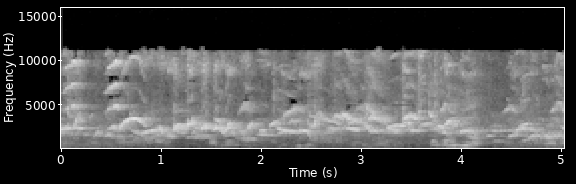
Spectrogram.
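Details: Trained white-rumped shama tested at a contest field, pouring out a dense, fast run of high whistles, chirps and buzzy notes with hardly a pause, while voices and other birds mix in the background.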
